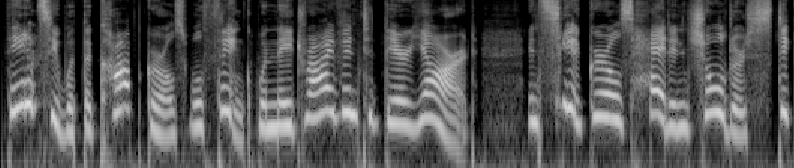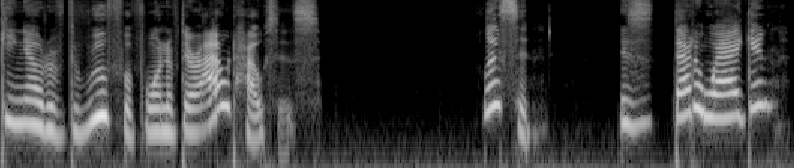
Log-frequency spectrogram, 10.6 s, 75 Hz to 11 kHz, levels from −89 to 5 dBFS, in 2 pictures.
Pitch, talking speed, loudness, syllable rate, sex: 305 Hz, 200 wpm, -19 LUFS, 5.9 syllables/s, female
